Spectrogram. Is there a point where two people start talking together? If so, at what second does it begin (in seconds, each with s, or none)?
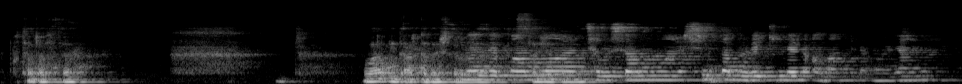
4.6 s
